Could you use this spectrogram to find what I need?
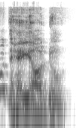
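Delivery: ordinary talk, nothing marked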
